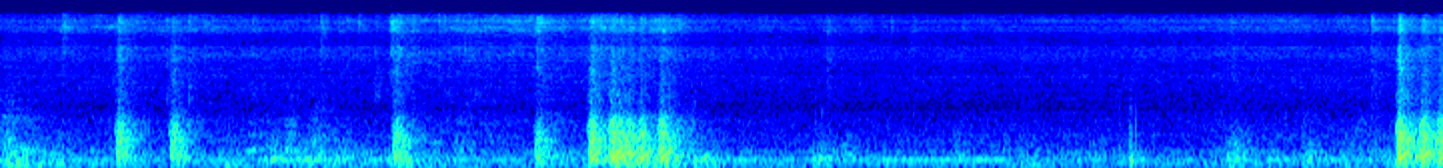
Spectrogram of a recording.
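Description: Inside a moving suburban electric train: a steady rumble and hum of the running gear, broken by sharp clunks and a heavier clattering burst about four seconds in and again near the end, as the wheels run over rail joints and points.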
